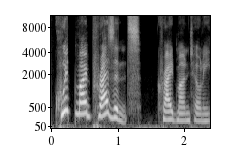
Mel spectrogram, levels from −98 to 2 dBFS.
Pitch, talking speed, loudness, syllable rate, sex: 235 Hz, 125 wpm, -18 LUFS, 4.5 syllables/s, female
